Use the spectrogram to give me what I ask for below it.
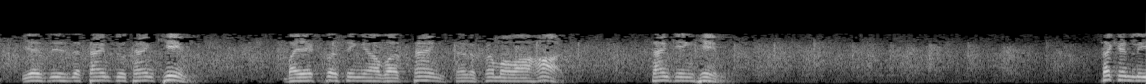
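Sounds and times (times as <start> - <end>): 
audience clapping: 0.0 - 11.4
speech: 0.2 - 5.8, 6.5 - 7.4, 11.0 - 11.4.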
